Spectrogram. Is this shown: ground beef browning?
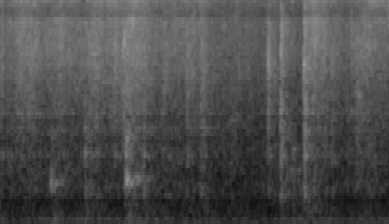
yes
